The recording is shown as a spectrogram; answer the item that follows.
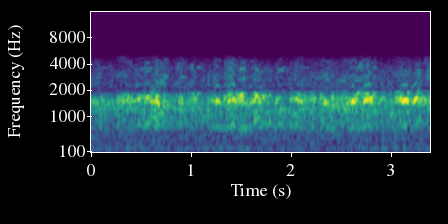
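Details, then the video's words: Pink-footed geese (Anser brachyrhynchus) in Norway calling together, a dense, continuous chorus of nasal honks and higher yelping notes from many birds at once. "Pink-footed Goose"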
